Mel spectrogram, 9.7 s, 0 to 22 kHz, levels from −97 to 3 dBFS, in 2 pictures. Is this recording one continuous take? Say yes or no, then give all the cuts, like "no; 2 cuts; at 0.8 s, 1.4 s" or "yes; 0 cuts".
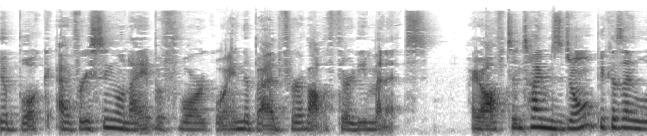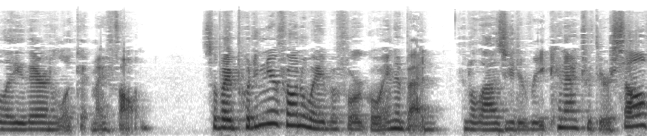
no; 1 cut; at 6.2 s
